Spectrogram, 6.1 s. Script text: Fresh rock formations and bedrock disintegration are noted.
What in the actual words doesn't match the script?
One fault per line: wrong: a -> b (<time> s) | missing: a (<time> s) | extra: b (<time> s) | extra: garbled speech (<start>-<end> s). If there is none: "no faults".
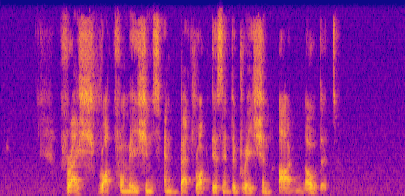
no faults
